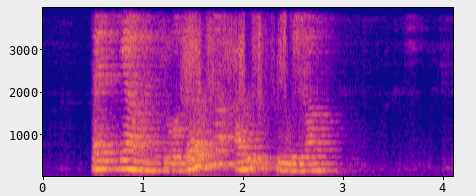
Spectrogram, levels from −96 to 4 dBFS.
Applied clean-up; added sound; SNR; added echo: neural separator model SepFormer DNS4.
